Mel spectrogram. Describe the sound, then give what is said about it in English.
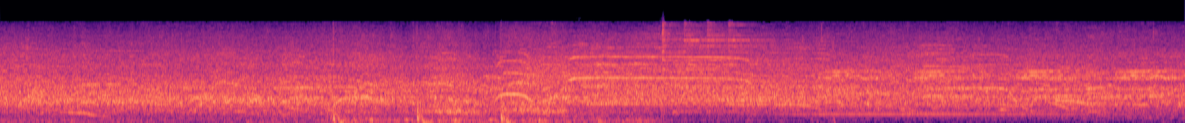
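A packed arena crowd at a steel cage wrestling match roars and cheers wildly for the whole stretch as Jeff Hardy goes to the top of the steel cage, a dense constant wall of noise broken by a few heavy thuds early on and scattered shrill whistles. “The crowd goes crazy.”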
